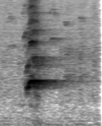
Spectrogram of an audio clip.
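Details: Apollo, a six-month-old German Shepherd in training with an Orlando, Central Florida dog trainer, gives one short, sharp, high yelp-like bark that starts abruptly and fades within half a second; otherwise quiet.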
